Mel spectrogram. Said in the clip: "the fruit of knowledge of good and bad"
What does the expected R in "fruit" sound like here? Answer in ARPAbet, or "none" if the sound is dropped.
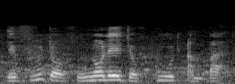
R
